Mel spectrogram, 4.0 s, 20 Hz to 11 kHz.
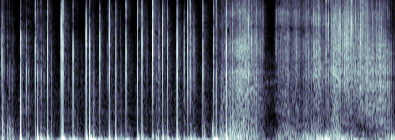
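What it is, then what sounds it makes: Wax pillar candle. Long acrylic nails tap and scratch along the side of a large, solid orange wax pillar candle with a speckled surface. For the first two and a half seconds there is a rapid run of sharp, dry clicking taps with a bright edge centered near 3 kHz. After a brief pause, a steady, crackly scratching hiss carries through to the end.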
